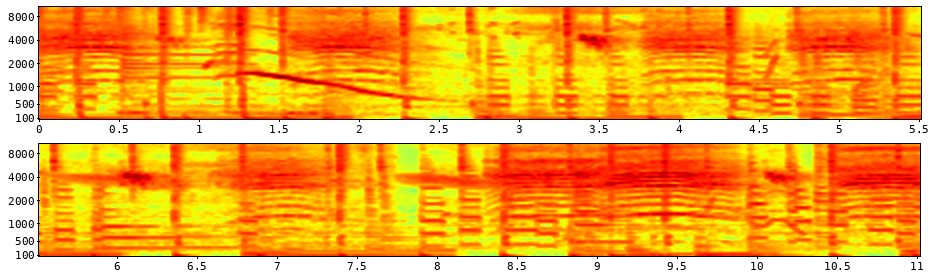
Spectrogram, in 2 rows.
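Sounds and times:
lamb bleating: 0:00.0 - 0:02.4, 0:03.7 - 0:05.6, 0:06.6 - 0:11.0
upbeat cartoon music: 0:00.0 - 0:11.0
falling gliding tone: 0:01.0 - 0:02.8.

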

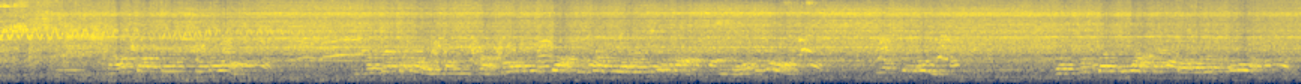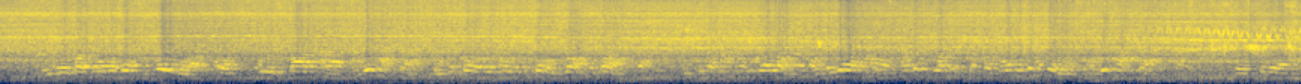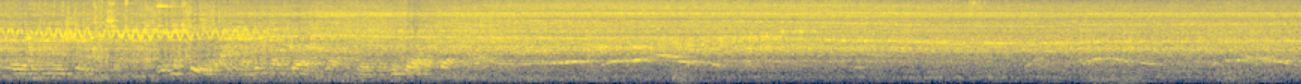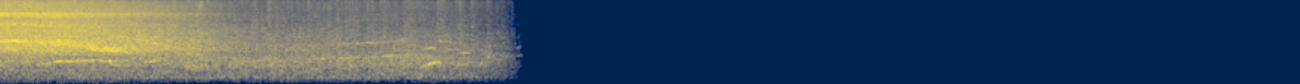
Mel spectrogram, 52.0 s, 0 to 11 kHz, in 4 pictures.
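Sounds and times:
people talking: 0:00.0 - 0:09.8, 0:10.5 - 0:41.1
high wavering whine: 0:00.0 - 0:41.2.

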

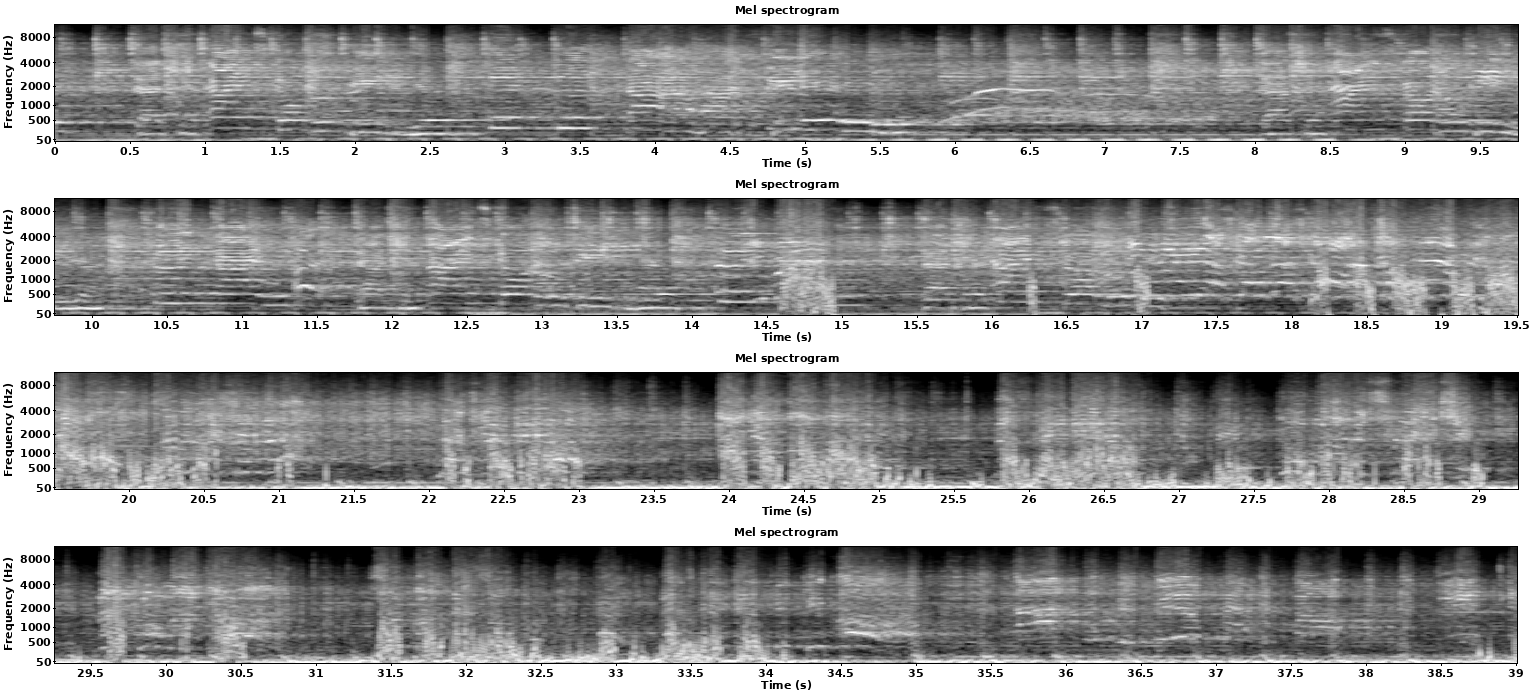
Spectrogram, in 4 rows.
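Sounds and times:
crowd voices: 0:00.0 - 0:39.0
loud dance-pop music: 0:00.0 - 0:39.0.

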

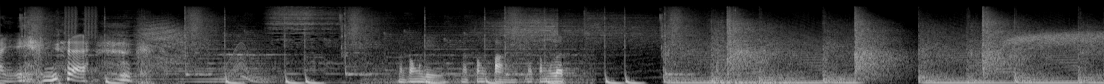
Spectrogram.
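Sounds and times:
swishing sweeps: 0:01.3 - 0:02.9.

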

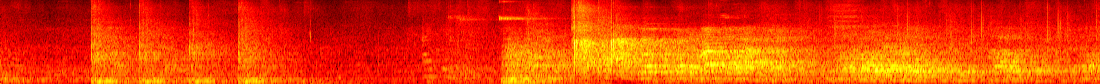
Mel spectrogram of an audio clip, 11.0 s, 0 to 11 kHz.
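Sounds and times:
basketball dribbling on floor: 0:00.9 - 0:02.9
players calling out: 0:05.0 - 0:11.0.

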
